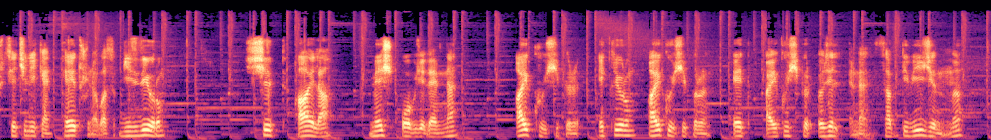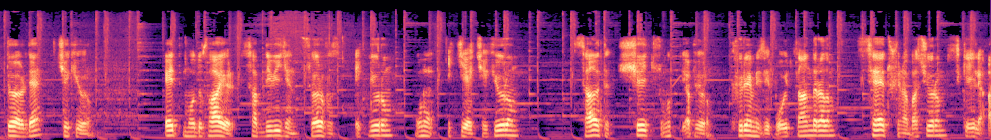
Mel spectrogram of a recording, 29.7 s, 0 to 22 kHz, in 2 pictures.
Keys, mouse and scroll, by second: 1.0 h, 4.4 shift+a, 11.5 click, 14.8 click, 15.6 click, 16.5-17.2 scroll up 2, 17.4-20.6 drag, 21.5 click, 23.6 click, 23.6 right click, 27.8 s.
